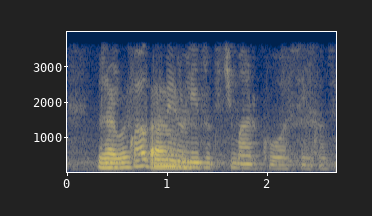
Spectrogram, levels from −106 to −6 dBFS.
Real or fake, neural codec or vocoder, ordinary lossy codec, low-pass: real; none; none; 3.6 kHz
